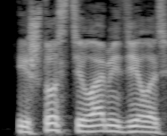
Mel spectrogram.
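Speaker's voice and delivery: ordinary delivery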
